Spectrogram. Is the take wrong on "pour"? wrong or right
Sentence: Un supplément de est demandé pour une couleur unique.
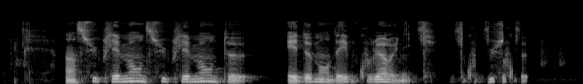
wrong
